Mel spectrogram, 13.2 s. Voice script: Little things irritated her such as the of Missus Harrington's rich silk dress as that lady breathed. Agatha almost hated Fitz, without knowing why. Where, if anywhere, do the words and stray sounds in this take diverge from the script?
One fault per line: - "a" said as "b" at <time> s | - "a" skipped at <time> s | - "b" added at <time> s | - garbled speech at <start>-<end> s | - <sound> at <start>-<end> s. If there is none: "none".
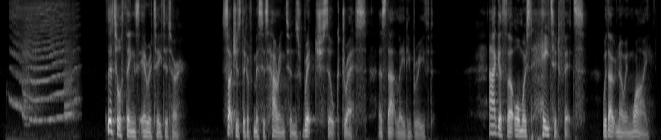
- squeak at 0.1-1.7 s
